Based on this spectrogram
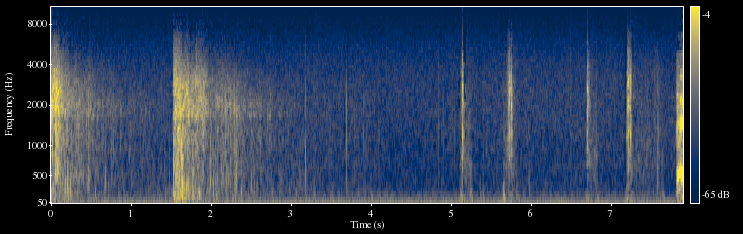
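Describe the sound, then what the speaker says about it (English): Scattered sharp reports from an M1 Garand semi-automatic rifle, fairly faint and distant, several single shots spaced unevenly with quieter ticking sounds between them. "The rifle will fire each time the trigger is pressed until the magazine is empty."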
